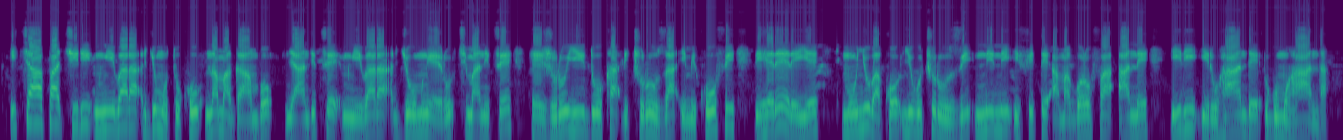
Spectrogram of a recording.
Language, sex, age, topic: Kinyarwanda, male, 18-24, finance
